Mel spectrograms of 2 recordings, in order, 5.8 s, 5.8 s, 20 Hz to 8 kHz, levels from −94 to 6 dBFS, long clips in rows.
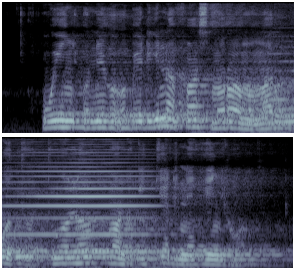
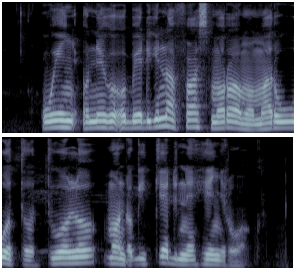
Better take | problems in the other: second | background sound (Bowed string instrument); 1 dB below the speech // room echo; dies away in 1.9 s

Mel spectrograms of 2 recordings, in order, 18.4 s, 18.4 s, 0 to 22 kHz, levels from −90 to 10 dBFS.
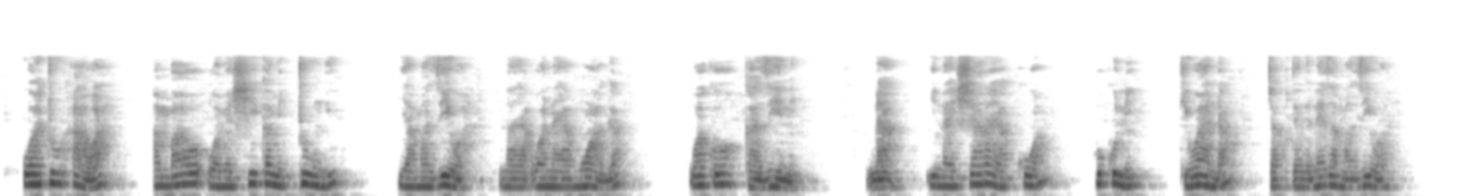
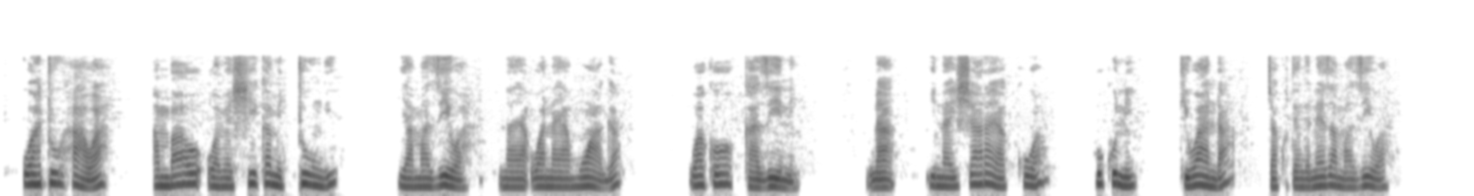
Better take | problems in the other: second | room echo; dies away in 0.4 s

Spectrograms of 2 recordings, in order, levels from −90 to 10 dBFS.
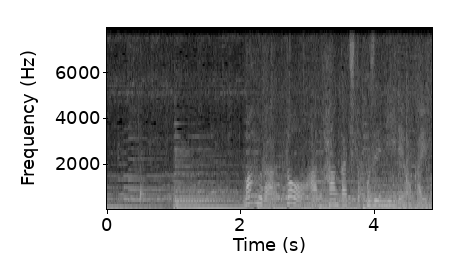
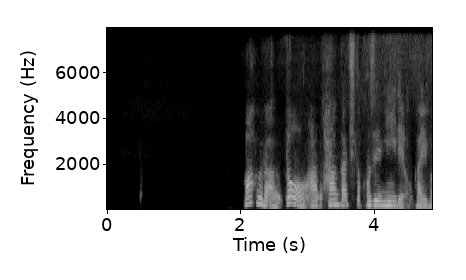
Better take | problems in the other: first | noise reduction (neural mask model Resemble Enhance denoiser)

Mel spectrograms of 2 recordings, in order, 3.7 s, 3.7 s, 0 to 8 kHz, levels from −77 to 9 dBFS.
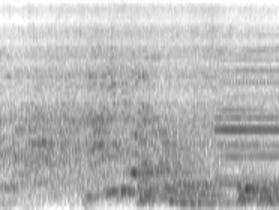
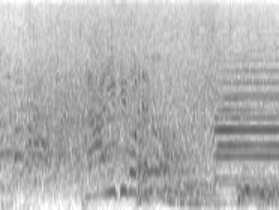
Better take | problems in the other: second | room echo; dies away in 0.6 s

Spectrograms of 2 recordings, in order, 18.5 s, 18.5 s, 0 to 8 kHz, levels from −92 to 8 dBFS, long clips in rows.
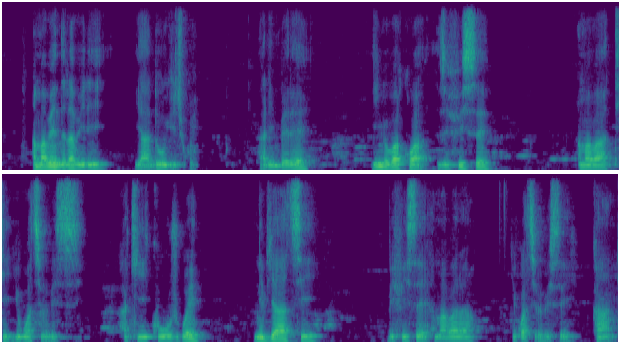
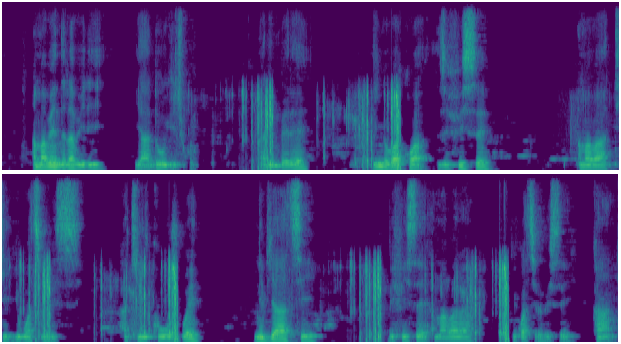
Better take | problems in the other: first | noise reduction (classical method Wiener filter)

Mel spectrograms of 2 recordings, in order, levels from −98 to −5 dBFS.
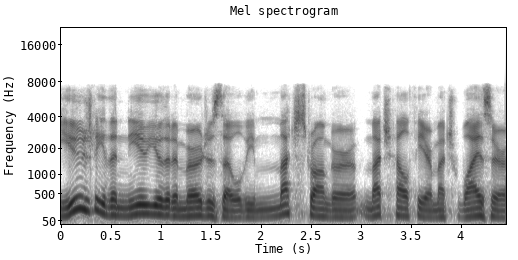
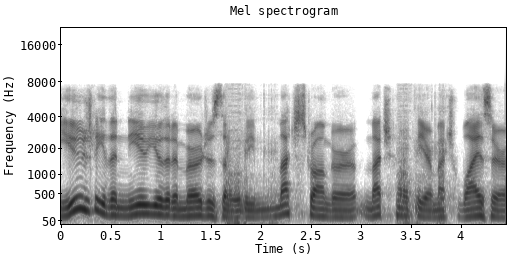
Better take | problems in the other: first | noise reduction (neural separator model SepFormer DNS4)

